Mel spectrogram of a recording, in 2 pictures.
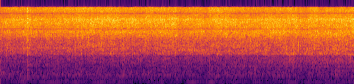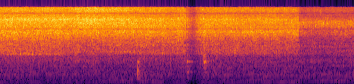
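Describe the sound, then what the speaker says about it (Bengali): Salted hilsa fries in hot oil in a wok with a loud, dense, continuous sizzle heard up close, broken only by a couple of brief clacks near the end, and no one speaking. "আমি কিন্তু কড়াই বসাই দিলাম আর তেলে দিয়ে দিলাম নোনা ইলিশ। একটু হালকা করে ভেজে নিই।"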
